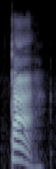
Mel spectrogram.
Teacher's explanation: Ini semua ketiga huruf ini, ta, dal, dan to, semua keluar dari ujung lidah ya, ujung lidah yang ditempelkan di 2 gigi seri bagian atas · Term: makhraj ta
